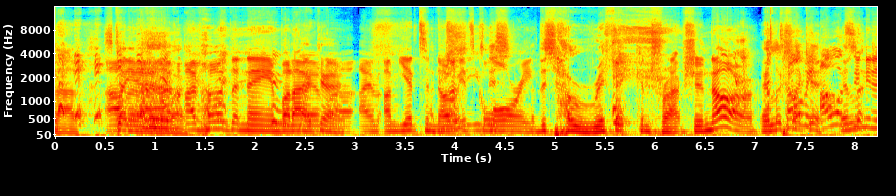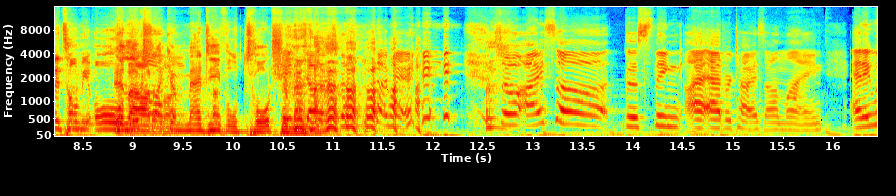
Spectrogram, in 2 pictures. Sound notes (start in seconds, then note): 0.0 laughing; 10.4 laughing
